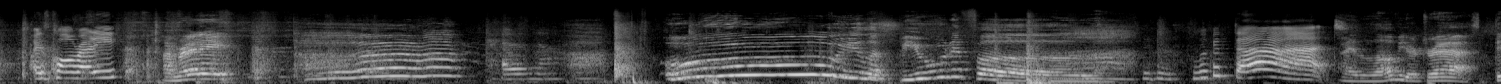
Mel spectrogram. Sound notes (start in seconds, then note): 0.0 hands slap; 3.1 gasps; 10.7 gasps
